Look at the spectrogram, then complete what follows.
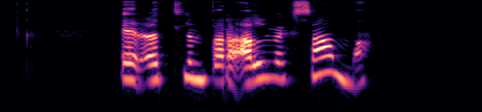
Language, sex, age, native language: Icelandic, female, 7, Icelandic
